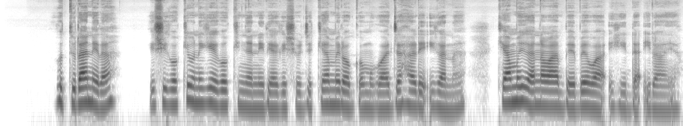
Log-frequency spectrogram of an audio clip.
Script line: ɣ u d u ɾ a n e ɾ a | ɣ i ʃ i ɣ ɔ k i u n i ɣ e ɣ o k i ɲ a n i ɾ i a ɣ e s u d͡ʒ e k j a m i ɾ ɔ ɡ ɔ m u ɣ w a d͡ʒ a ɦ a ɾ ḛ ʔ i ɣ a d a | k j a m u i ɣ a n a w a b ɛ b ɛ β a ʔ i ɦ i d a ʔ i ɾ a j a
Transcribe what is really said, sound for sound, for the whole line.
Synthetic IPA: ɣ u t u ɾ a n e ɾ a | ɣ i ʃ i ɣ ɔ k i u n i ɣ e ɣ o k i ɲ a n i ɾ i a ɣ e ʃ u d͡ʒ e k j a m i ɾ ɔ ɡ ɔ m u ɣ w a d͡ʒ a ɦ a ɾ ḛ ʔ i ɣ a n a | k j a m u i ɣ a n a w a b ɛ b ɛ w a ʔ i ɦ i d a ʔ i ɾ a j a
